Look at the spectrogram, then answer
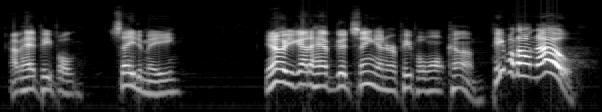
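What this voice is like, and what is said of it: Southern American accent. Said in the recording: “oh, Pastor, I love your accent. I could listen to you talk all day ... the preacher's southern accent”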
